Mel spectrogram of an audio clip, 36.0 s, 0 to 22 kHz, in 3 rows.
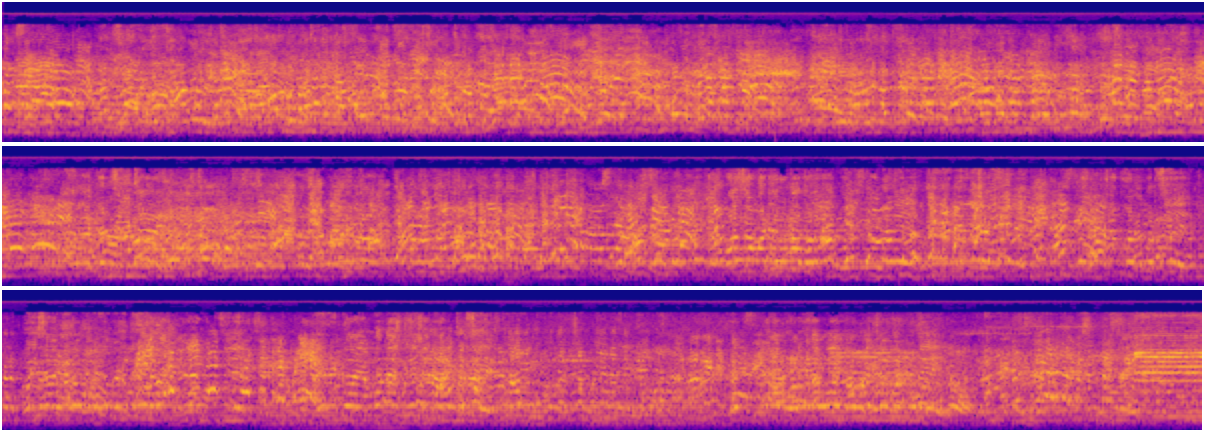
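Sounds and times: crowd shouting and arguing: 0:00.0 - 0:36.0.

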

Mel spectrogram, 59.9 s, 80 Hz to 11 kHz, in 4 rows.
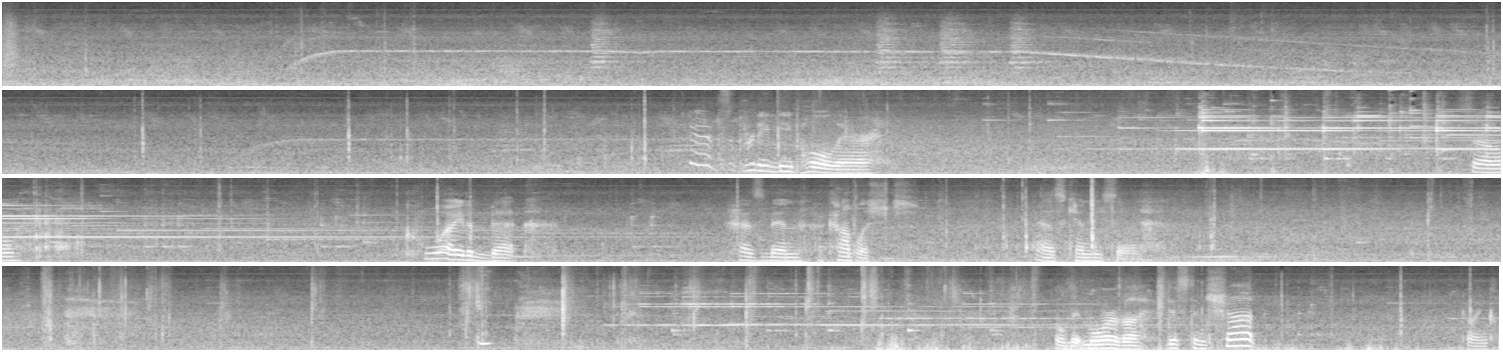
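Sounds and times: wind chimes ringing: 0:03.7 - 0:10.3, 0:21.3 - 0:39.2, 0:50.0 - 0:59.9
footsteps on soil: 0:50.5 - 0:55.5, 0:56.4 - 0:56.7.

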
